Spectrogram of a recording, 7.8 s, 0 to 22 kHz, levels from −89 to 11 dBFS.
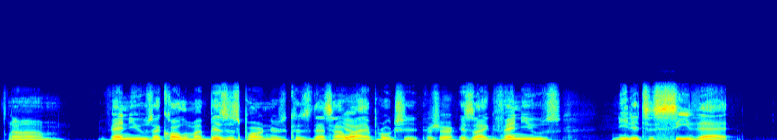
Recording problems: high frequencies cut off; noticeable; nothing above 8 kHz

